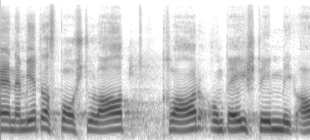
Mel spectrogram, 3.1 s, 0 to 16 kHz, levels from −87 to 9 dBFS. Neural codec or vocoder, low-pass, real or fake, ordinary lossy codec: autoencoder, 48 kHz, 32 numbers a frame, DAC-VAE, trained on Japanese speech; 14.4 kHz; fake; none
